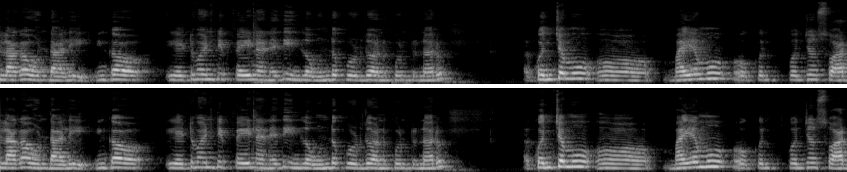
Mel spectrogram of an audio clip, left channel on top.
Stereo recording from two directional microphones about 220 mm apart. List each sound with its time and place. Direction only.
0.0 s speech: 45° right (ahead or behind)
